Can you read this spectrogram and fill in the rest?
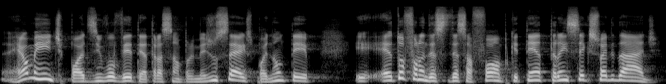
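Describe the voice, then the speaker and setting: A man's voice: on the high side, lively intonation, fairly quick. A man with a regional accent, a podcast guest explaining earnestly and acting out quoted dialogue. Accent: Brazilian Portuguese regional accent.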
